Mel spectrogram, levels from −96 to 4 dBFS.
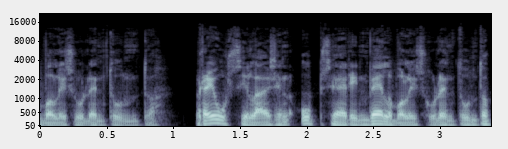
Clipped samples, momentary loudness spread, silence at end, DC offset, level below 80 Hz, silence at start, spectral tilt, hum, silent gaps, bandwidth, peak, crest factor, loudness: under 0.1%; 13 LU; 0 s; under 0.1%; -36 dBFS; 0 s; -7 dB/octave; none; none; 11.5 kHz; -2 dBFS; 20 dB; -22 LUFS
